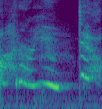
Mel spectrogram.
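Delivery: very high-pitched, drawn-out, stretched-out yell. Retelling watching players from the crowd: retelling a yell. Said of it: "you could just hear us yelling".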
